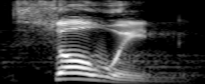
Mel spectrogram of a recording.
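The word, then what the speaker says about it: Samhain: comienza con una festividad de origen Celta llamada zowin se pronuncia software OK entonces zowing es una celebración antigua Celta que viene de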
